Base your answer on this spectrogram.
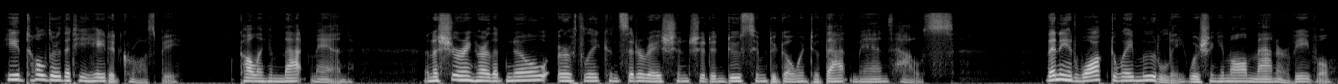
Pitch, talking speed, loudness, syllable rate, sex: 150 Hz, 175 wpm, -21 LUFS, 5.5 syllables/s, female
